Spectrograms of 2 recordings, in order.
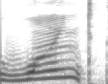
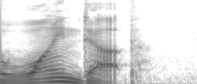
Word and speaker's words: wind: But it can also be used as a noun, a wind-up. – 这个短语还可以变成一个名词, a wind-up. – Be careful with the pronunciation because it's spelt the same as wind, but pronounced wind.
